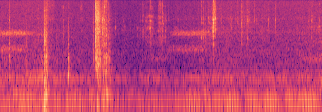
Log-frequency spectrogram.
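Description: Small plastic toys clacking and rattling as they are handled and sorted in a cardboard box: a sharp click, then a short rattle about a second and a half in, then a few lighter taps, over a steady low hum.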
